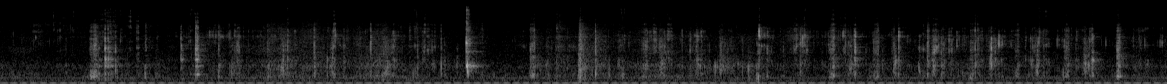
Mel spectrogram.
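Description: Close-up chewing of a mouthful of sushi roll: many short, irregular wet clicks and small crunches from the mouth, with no words.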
